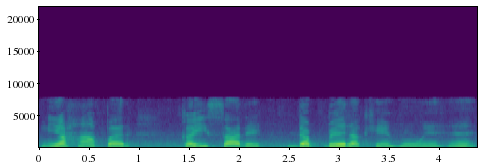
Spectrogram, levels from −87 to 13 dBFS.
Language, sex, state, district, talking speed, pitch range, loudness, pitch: Hindi, female, Madhya Pradesh, Dhar, 110 wpm, 210-245 Hz, -18 LUFS, 225 Hz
